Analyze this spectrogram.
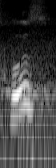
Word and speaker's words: coups: Okay, this pronounced as coups.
